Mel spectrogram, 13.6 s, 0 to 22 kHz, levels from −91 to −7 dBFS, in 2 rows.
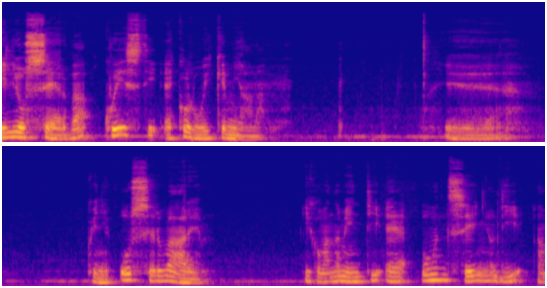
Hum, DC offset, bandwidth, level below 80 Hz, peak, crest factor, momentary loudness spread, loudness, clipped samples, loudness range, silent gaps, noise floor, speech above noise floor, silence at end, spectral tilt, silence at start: none; under 0.1%; 16 kHz; -62 dBFS; -8 dBFS; 22 dB; 18 LU; -28 LUFS; under 0.1%; 13 LU; none; -61 dBFS; 34 dB; 0 s; -5 dB/octave; 0 s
